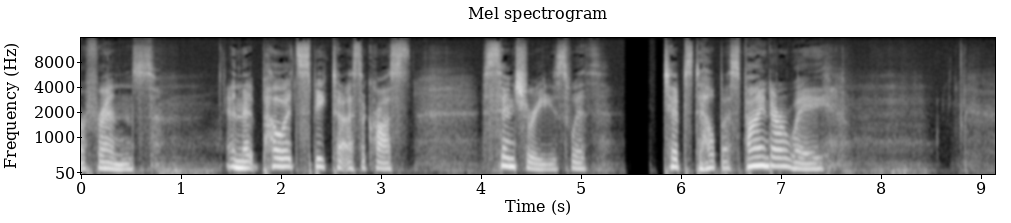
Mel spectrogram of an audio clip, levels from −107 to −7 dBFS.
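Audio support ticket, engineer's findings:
Engineer's findings: no audio fault found in this speech clip; nothing to action on this ticket.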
